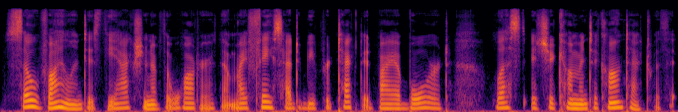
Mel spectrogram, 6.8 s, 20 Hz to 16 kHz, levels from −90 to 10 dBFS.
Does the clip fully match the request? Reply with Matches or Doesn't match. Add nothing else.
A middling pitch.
Matches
